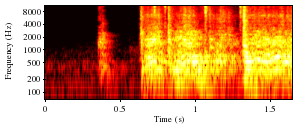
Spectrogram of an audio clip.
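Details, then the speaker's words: 1991 Ford F150 4x4 that sat outside for years, tried with a jump start: starter spins the engine with a steady, even whirr, but it never catches. Crank, no start; cause not yet found. "Well, she's not blowing."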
